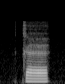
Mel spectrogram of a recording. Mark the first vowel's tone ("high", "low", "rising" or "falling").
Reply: high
